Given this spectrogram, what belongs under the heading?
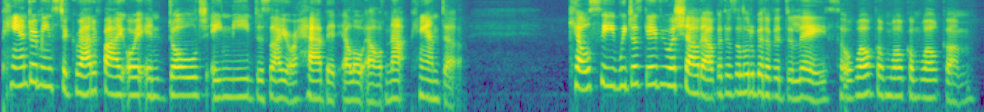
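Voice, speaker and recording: A woman with a New York accent speaks at medium pitch and a moderate pace while hosting a laid-back livestream. She reads comments from viewers and keeps chatting animatedly, often laughing and repeating phrases.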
